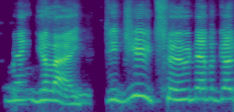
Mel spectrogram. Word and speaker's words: Mengele: Yeah, pronounced Mengele.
